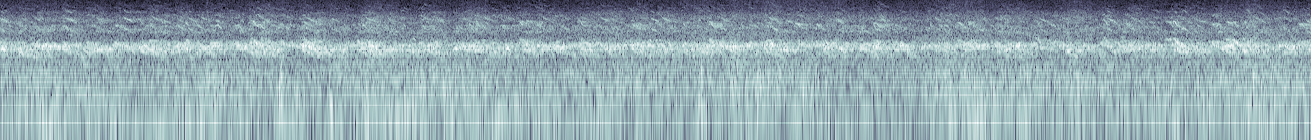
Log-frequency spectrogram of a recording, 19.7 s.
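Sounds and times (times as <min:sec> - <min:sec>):
many gulls calling together at Seaton: 0:00.0 - 0:19.6.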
